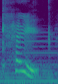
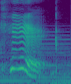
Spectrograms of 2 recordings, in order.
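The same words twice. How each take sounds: First: The word is said in a plain usual accent. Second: The word is said in an odd regional accent. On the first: This is the normal way to say it. "instead of cake" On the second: Someone else says it this way. "He says cake as well"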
